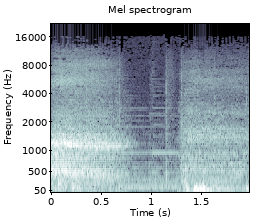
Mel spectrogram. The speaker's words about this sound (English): Now, you can't do that for every breath, so you do a wee half breath out and then back in, and a wee half breath out and back in.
